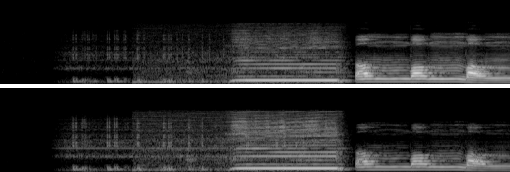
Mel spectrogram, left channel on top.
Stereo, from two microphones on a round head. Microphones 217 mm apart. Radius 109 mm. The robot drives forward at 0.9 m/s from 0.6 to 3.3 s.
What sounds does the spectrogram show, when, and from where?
1.3 s a phone buzzing: 55° right (ahead or behind), 2.5 m; by 3.5 s 75° right (ahead or behind), 2 m
3.5 s singing: 40° left (ahead or behind), 0.5 m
